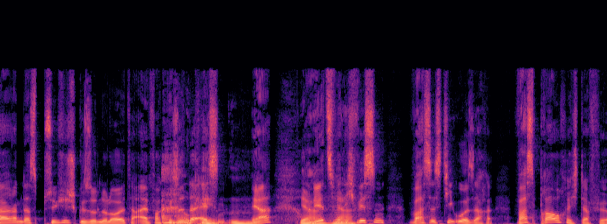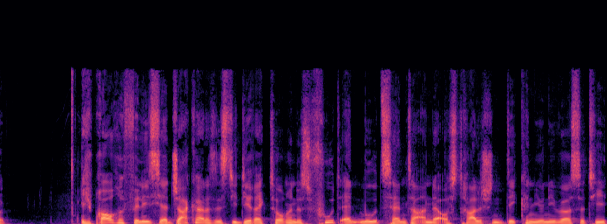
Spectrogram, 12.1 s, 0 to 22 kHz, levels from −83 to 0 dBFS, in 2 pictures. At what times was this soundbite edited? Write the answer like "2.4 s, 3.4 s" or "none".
none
